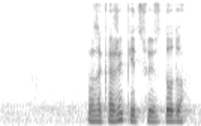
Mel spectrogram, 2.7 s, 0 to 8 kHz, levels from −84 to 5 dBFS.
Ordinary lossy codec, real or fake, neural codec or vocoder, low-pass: none; real; none; 7.2 kHz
